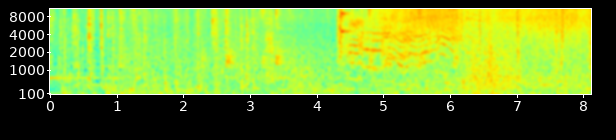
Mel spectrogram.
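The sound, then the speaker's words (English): Heavy rain pours down in a steady, dense roar with a low rumbling underneath, growing louder partway through as thin whistling tones rise over the downpour. “Oh, man, is it raining.”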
